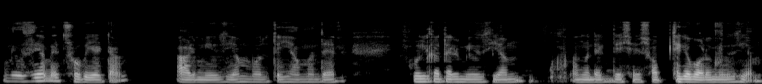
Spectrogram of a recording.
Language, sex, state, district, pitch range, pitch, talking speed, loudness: Bengali, male, West Bengal, Kolkata, 110-130 Hz, 115 Hz, 150 wpm, -27 LUFS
